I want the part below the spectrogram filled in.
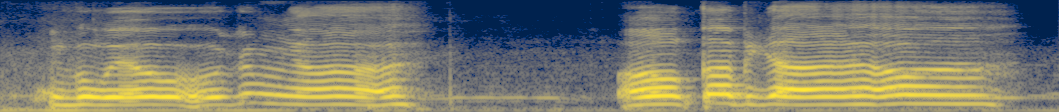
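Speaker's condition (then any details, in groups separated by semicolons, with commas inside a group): Brain lesion disability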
